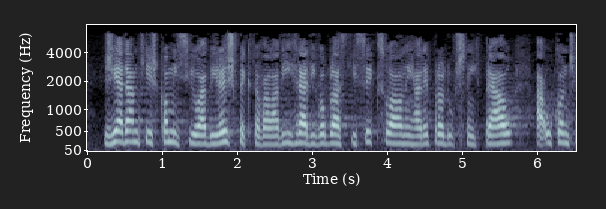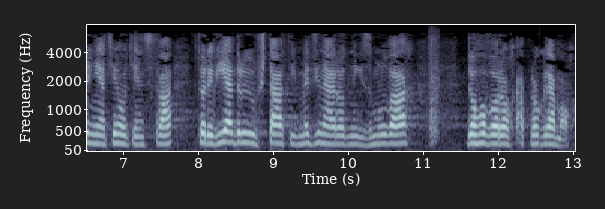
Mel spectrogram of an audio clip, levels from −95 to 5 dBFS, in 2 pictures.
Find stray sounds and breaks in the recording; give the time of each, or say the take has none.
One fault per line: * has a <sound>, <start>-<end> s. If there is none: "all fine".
* has a squeak, 11.0-11.3 s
